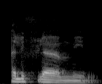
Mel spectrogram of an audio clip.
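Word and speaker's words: الم: আলিফ লাম মিম আলিফ আলাদাভাবে উচ্চারণ হচ্ছে। লাম আলাদাভাবে উচ্চারণ হচ্ছে। মিম আলাদাভাবে উচ্চারণ হচ্ছে। আলিফ লাম মিম এটার অর্থের ব্যাপারে আল্লাহ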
